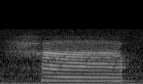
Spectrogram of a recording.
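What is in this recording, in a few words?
"haap6", Cantonese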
